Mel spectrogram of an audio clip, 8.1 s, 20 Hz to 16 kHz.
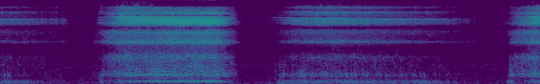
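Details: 8-year-old Bullmastiff dog snoring all day, every day: long, loud rumbling snores with a wheezy, whistling edge, two full breaths and the start of a third.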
